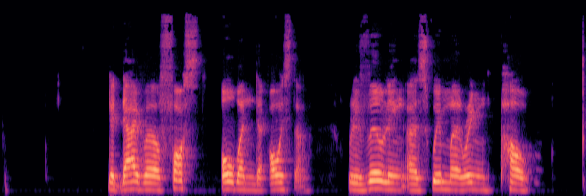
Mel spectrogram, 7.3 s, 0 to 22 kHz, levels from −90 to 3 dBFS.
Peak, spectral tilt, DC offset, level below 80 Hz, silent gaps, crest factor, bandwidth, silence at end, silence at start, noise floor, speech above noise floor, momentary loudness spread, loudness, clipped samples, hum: -2 dBFS; -5 dB/octave; under 0.1%; -68 dBFS; none; 18 dB; 16 kHz; 0.7 s; 1.35 s; -84 dBFS; 66 dB; 13 LU; -18 LUFS; under 0.1%; none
